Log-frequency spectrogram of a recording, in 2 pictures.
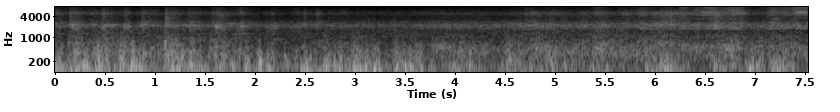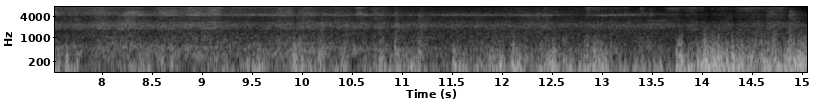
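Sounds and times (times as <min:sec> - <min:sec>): high wheel squeal: 0:06.3 - 0:14.9.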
